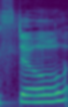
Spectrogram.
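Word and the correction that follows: Stihl: It's pronounced steel. – Steel. Okay.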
